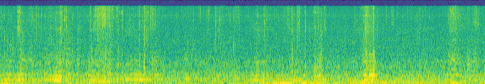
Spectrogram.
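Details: Busy honey bees at an open hive, recorded with a microphone pushed into the hive on a sunny, slightly windy day; a thick low drone with occasional sharp buzzing bursts and light ticking patter.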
